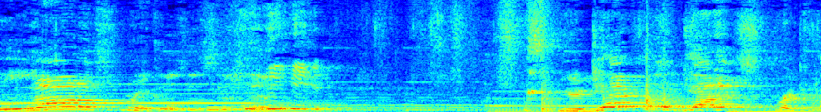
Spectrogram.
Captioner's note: assistant giggles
